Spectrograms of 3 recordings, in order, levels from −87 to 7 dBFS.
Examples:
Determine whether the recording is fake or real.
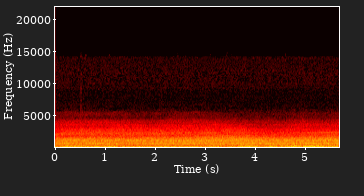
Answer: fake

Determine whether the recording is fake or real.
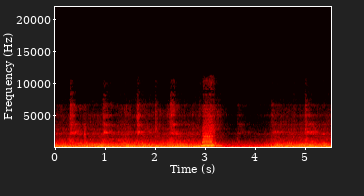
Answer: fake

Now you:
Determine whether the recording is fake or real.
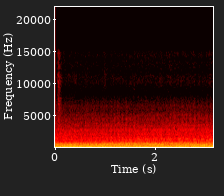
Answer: real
